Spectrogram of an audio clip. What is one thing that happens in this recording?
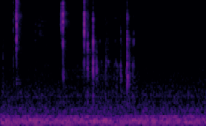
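Small plastic parts click in a woman's hands.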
